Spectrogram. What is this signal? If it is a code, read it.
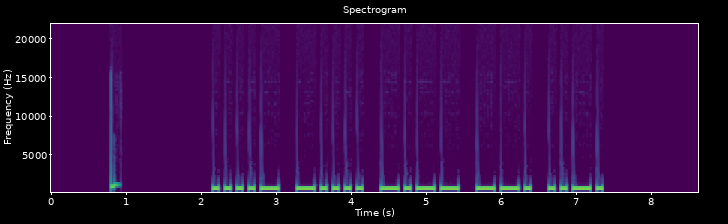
Morse code, heard as a keyed tone, about 15 wpm, 700 Hz. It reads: 46YGF
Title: Code Groups - 5 Letter:Numbers - 15wpm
